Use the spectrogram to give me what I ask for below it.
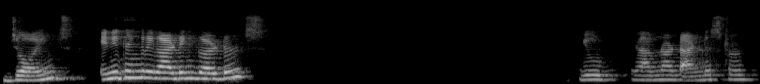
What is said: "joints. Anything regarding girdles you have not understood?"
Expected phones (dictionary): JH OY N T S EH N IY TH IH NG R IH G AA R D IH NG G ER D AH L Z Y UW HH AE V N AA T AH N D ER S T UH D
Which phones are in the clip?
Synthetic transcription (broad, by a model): JH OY N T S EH N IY T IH NG R IH G AA R D IH NG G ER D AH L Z Y UW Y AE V N AA T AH N D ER S T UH D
